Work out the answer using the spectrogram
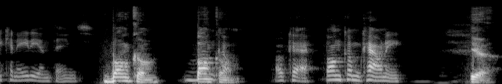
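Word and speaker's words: Buncombe: Bunkham.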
